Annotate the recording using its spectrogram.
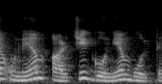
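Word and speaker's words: archegonium: तो मेरे हिसाब से इसे आर्चिगोनियम बोलना चाहिए, इसलिए मैं इसे आर्चिगोनियम बोल रही हूँ। बाकी मैंने कुछ टीचर्स को सुना है वो आर्किगोनियम भी इसे प्रोनाउंसिएट करते हैं।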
